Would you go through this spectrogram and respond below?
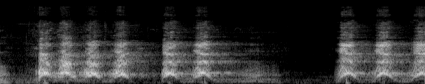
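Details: Two Labradors and a German Shepherd, out walking, bark in quick bursts of sharp, harmonic barks, with a brief pause between volleys.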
